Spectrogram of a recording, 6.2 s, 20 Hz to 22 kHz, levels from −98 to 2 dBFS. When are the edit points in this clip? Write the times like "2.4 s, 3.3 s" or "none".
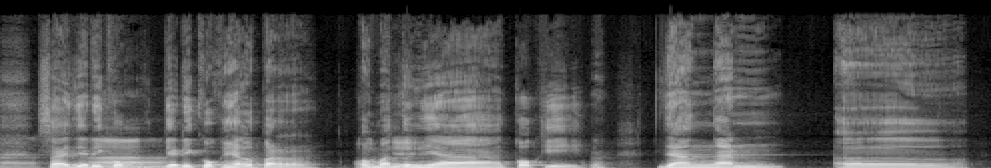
3.7 s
